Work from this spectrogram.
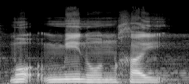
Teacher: نون ضمتين مع الإظهار لأنه جاء بعد حرف خاء والخاء من حروف الإظهار الحلقي مؤمن خي ياء سكون حرف لين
